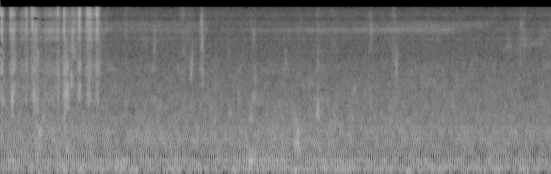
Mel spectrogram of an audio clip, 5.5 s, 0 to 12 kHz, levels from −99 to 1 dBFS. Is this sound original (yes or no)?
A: no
